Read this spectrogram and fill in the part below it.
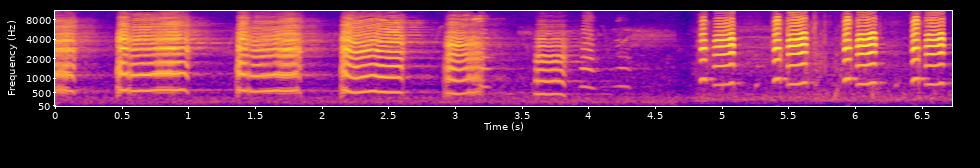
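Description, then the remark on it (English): A series of loud, nasal honking calls from an American coot, arriving in irregular bursts followed by a quicker run of short, clipped toots near the end, clear with no talking. “That's no duck at all. It's an American coot.”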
